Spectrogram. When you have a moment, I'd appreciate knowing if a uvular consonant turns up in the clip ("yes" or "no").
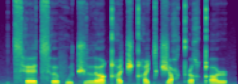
yes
